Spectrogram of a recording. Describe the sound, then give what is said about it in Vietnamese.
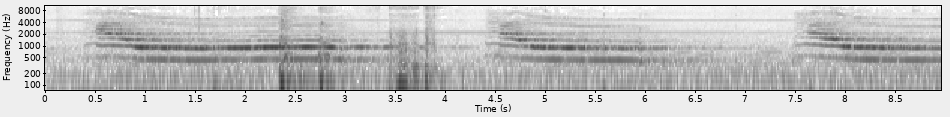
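A cat meows three times in long, drawn-out wailing cries, each holding a fairly steady pitch before trailing off. A couple of sharp knocks sound between the first and second cries. “Ấy thế rồi có tiếng gì vang vọng, vang lên, nghe nó kinh lắm. Là tiếng con mèo nó kêu.”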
